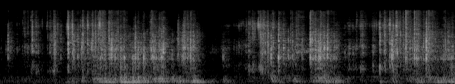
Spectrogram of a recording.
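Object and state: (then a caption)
Dried soap bar, dry. A metal blade scores and cuts a hand-sized, solid, flat oval bar of pink dried soap with a scalloped blue rim, held in one hand, scraping off small cubes. Dense, bright, crisp crackling and scraping come in several loud bursts with brief quieter gaps, and each snap stops dry with no ring.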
